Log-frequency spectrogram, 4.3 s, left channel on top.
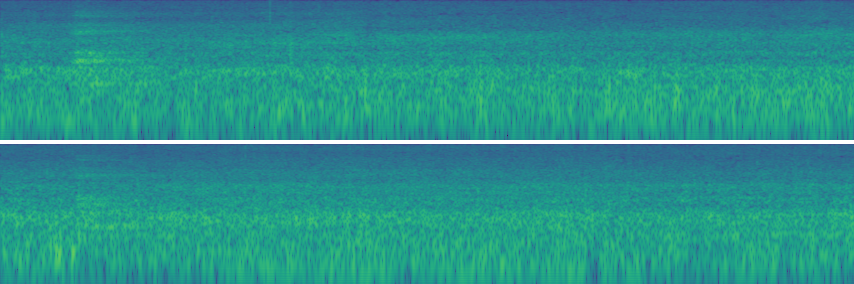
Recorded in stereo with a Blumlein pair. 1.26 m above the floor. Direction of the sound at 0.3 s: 35° left.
